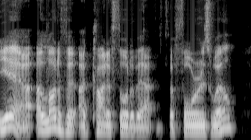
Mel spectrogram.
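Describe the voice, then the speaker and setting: A man speaks with lively intonation and an Australian accent. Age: 30s. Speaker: history teacher. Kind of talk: casual interview. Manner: hesitant, repeats words.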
